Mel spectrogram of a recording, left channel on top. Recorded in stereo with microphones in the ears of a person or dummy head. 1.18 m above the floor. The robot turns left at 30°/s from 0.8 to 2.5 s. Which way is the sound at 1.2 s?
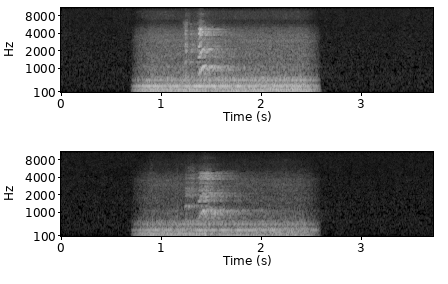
75° left (ahead or behind).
